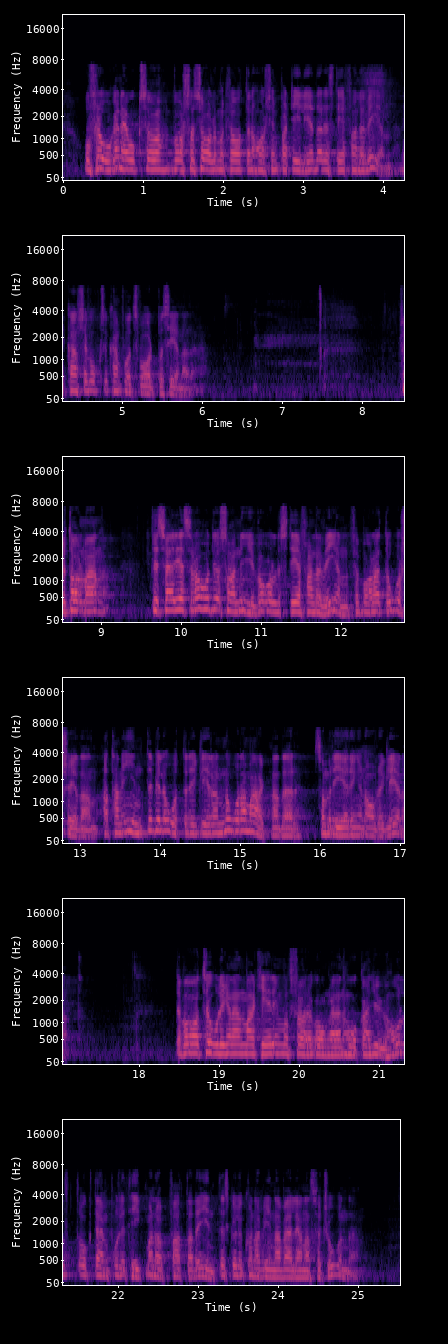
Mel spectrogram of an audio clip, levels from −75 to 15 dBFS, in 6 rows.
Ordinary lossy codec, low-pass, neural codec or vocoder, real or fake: none; 7.2 kHz; vocoder, 24 kHz, 100 mel bands, Vocos; fake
